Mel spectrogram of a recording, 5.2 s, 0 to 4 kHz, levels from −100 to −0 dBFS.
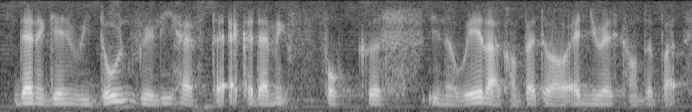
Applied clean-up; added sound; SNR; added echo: none; none; none; none.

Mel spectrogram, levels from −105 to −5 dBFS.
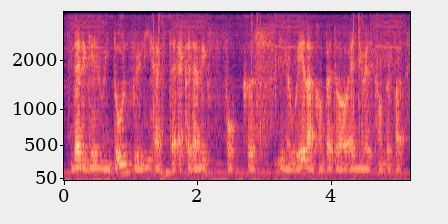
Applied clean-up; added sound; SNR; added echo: none; Camera; 15 dB; reverberation time 0.2 s.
